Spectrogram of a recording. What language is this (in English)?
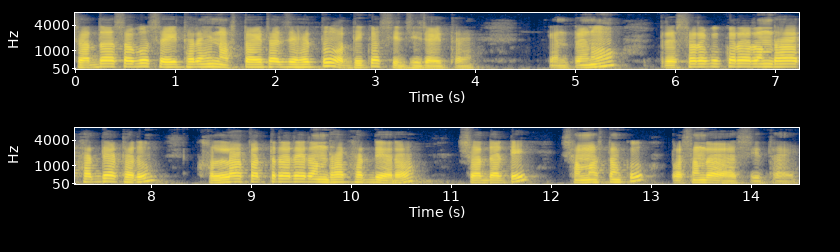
Odia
